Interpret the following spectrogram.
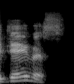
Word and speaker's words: Davies: all the time obviously how about ray davies he says my name is ray davis yeah they don't do ray davies in england someone had asked when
